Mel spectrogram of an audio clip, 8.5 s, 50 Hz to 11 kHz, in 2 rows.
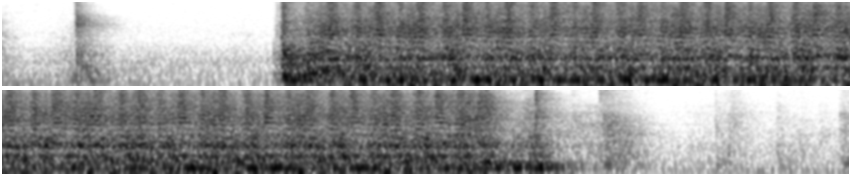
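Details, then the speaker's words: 1966-67 VW Beetle 1500 air-cooled engine, first start after long storage on new fuel, recorded indoors: brief crank, then it catches at once and idles steadily with no misses and little smoke. Holed exhaust makes it extra loud; needs new fan belt. "Listen to that. That's alright actually. Not much smoke. The exhaust has got holes in it which is why it's extra loud and it's indoors."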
